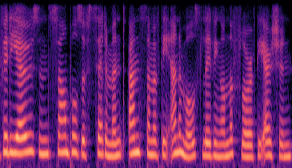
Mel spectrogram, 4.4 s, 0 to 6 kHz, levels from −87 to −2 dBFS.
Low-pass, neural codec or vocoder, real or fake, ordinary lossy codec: 5.4 kHz; codec, 16 kHz, 0.3 kbps, FocalCodec; fake; Opus, 24 kbps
